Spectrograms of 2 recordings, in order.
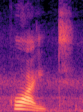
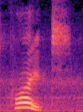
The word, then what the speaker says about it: quite: I have here is quite quiet quite see how it's different from quiet this is quiet and this is quite means very this is an emphasizing word which also rhymes with bright side sprite now coming to the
